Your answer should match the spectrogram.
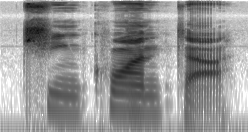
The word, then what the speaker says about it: cinquanta: The combination QU is always pronounced as KW, just as in the English queen or quest. Example Italian words would be quello and cinquanta.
